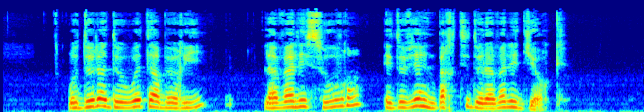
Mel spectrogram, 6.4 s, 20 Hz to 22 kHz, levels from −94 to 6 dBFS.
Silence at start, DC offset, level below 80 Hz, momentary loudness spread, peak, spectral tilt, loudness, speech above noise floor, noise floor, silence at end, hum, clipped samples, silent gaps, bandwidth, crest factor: 0.7 s; under 0.1%; -50 dBFS; 11 LU; -2 dBFS; -5 dB/octave; -17 LUFS; 42 dB; -57 dBFS; 0.8 s; none; under 0.1%; none; 16 kHz; 14 dB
